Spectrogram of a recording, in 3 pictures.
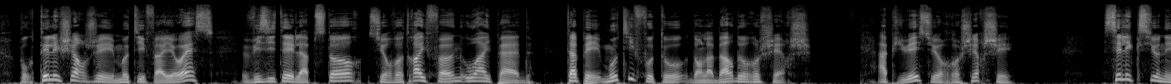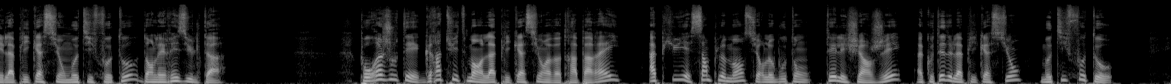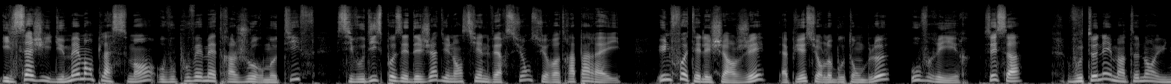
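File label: French, Corporate; GoLocalise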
